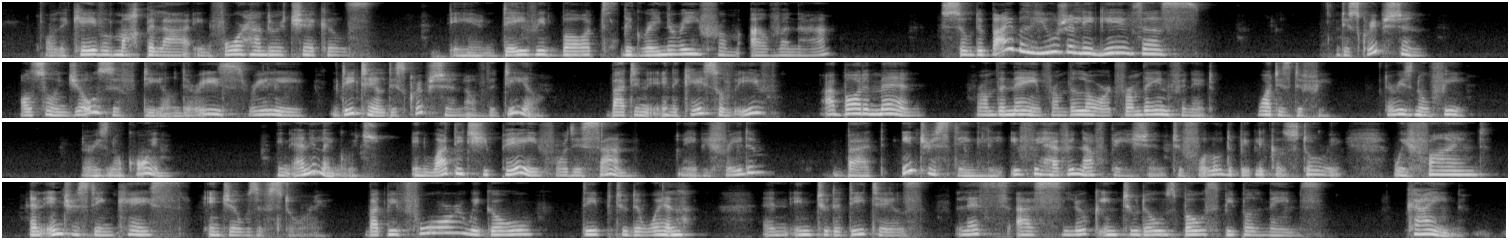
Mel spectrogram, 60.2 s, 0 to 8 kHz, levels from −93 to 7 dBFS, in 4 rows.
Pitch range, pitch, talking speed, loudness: 165-215 Hz, 195 Hz, 120 wpm, -19 LUFS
